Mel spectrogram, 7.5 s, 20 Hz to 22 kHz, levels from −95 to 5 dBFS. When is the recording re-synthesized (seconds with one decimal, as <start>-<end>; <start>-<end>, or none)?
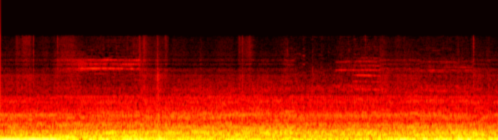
0.0-1.3; 2.1-4.3; 5.7-6.3; 7.1-7.5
